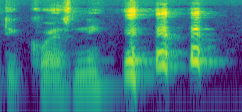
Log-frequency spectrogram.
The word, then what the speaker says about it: Duquesne: somebody wait is it is duquesne his last name yeah but it's spelt d-u-k-u-e-s-n-e so i said de quezny differentiate him from kane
